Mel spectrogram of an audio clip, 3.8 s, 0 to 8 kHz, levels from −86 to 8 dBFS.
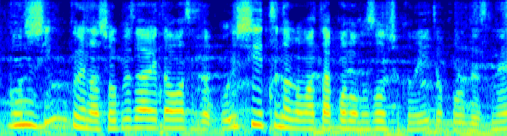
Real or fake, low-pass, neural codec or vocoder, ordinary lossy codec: fake; none; codec, 16 kHz, 8 kbps, FreqCodec, smaller model; none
